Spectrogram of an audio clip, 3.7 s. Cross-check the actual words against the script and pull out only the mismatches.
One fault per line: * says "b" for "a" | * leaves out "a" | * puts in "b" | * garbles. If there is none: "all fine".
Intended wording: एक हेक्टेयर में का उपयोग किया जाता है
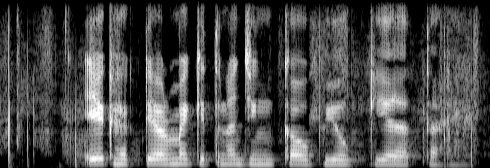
* puts in "कितना जिंक"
